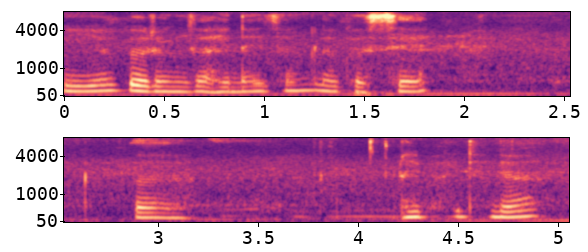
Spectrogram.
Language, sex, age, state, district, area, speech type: Bodo, female, 45-60, Assam, Chirang, rural, spontaneous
